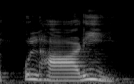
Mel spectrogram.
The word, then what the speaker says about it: कुल्हाड़ी: पे उसको हल्के से, और जो इसके बाद में ये अक्षर है हा, इसके संग मिला के बोलिए, कुल्हाड़ी। हा के संग ही ला का भी उच्चारण कीजिए, और ला की ध्वनि हल्के से आएगी, कुल्हाड़ी।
